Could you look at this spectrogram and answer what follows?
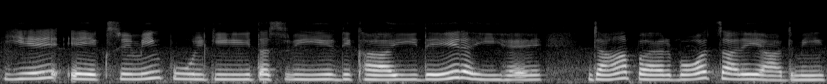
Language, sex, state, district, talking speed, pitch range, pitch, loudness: Hindi, female, Rajasthan, Jaipur, 115 wpm, 225-245 Hz, 230 Hz, -13 LUFS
